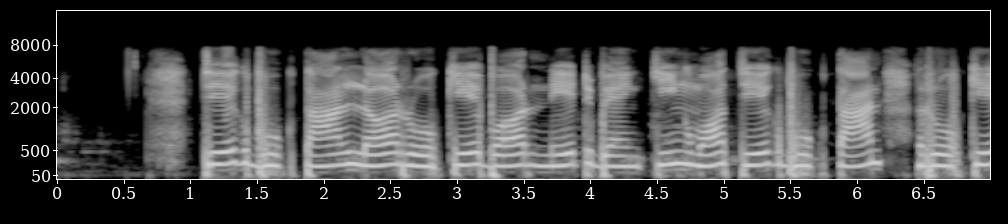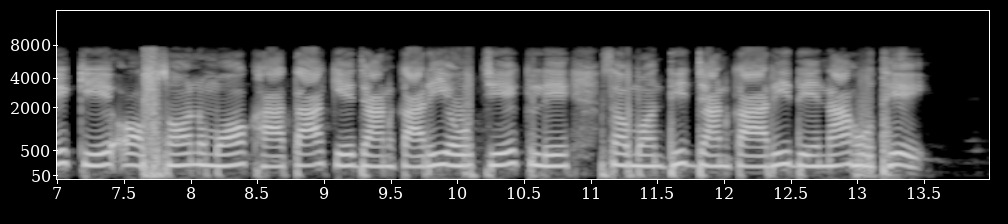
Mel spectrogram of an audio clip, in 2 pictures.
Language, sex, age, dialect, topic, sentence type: Chhattisgarhi, female, 18-24, Eastern, banking, statement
